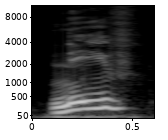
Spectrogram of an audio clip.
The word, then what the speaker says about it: Nev: Nev, I said it right?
